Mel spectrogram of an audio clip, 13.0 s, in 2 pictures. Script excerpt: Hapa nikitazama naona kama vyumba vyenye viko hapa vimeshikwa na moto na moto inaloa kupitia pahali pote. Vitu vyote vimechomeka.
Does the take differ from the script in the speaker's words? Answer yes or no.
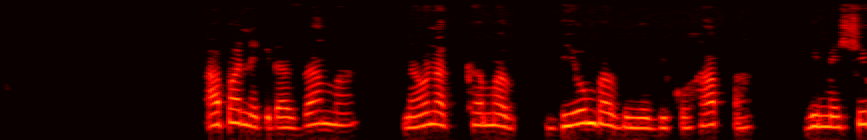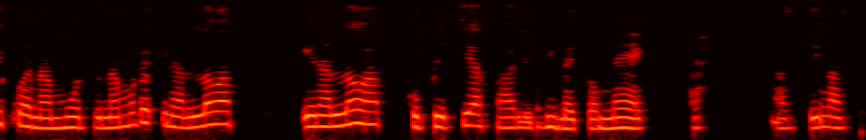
yes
